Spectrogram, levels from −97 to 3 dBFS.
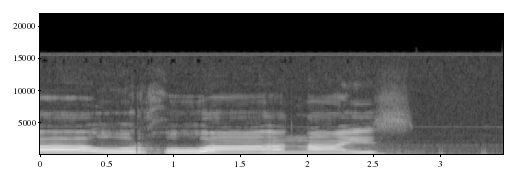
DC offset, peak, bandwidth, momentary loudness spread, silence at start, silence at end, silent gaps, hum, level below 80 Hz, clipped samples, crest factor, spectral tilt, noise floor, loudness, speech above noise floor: under 0.1%; -2 dBFS; 16.5 kHz; 10 LU; 0 s; 0.7 s; none; none; -52 dBFS; under 0.1%; 16 dB; -5.5 dB/octave; -47 dBFS; -16 LUFS; 30 dB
